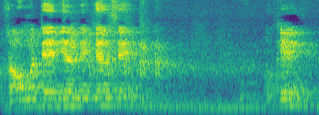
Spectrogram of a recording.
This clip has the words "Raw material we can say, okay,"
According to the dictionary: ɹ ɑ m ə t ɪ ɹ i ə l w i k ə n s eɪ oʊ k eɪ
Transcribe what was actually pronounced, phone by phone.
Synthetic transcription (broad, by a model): ɹ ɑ m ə t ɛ ɹ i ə l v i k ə l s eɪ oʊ k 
